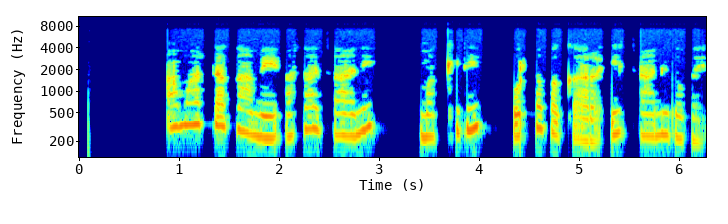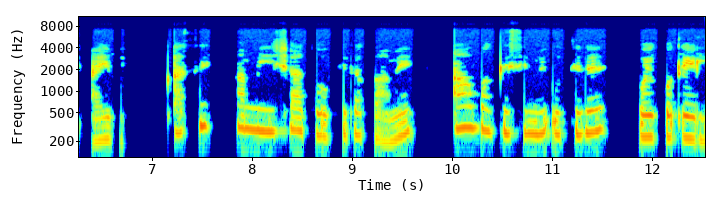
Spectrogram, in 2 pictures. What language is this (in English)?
Wolaytta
